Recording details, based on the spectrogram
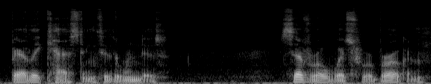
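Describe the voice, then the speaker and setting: A man reading a story in ASMR style, untheatrical and meant to lull listeners to sleep, with a low, gravelly, husky voice. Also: big pitch swings, normal speed, warm tone. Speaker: amateur story reader.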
